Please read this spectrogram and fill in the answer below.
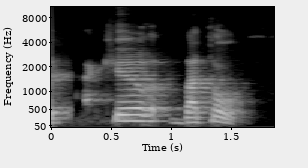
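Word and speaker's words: À cœur battant: And again, excuse my French, but A Cœur Battant, that's the right pronunciation.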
